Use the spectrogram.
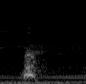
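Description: A single short dog bark from the companion dog in Fallout 4, one mid-pitched woof, fairly close and alone against a quiet hum of game ambience.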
